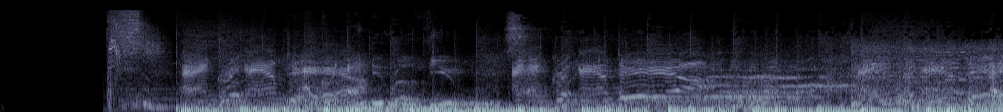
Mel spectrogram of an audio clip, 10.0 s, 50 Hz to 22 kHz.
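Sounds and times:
rock music with heavy bass beat: 1.5 - 10.0.

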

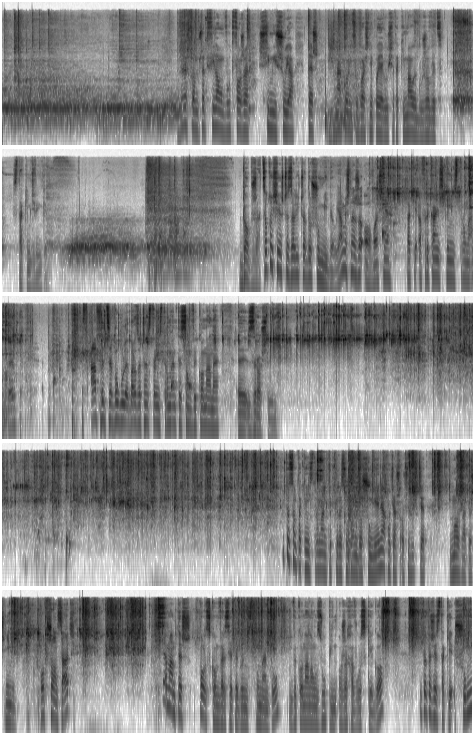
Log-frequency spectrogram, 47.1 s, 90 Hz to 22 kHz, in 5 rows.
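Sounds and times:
seed pod rattles shaken: 16.2 - 44.0, 45.2 - 47.0.

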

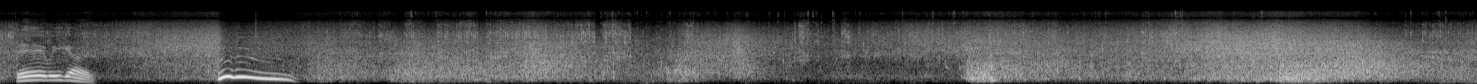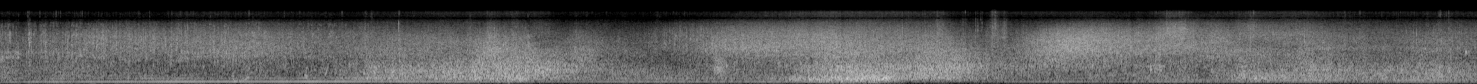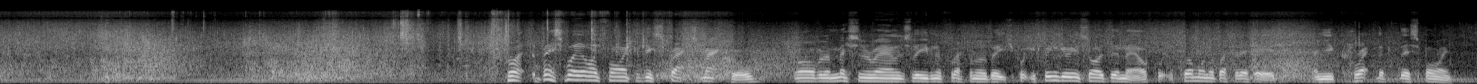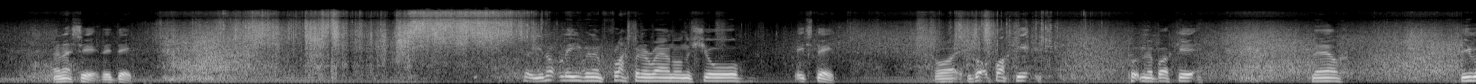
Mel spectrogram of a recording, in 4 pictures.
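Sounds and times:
waves washing over shingle: 0.0 - 59.0
steady low hum: 10.5 - 59.0.

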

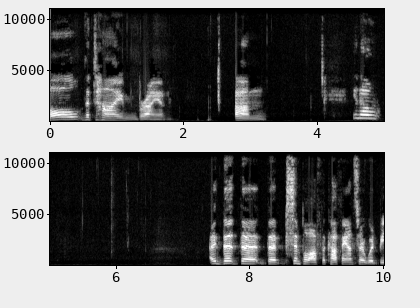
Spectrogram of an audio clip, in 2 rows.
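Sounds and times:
soft clicks: 5.2 - 6.6.

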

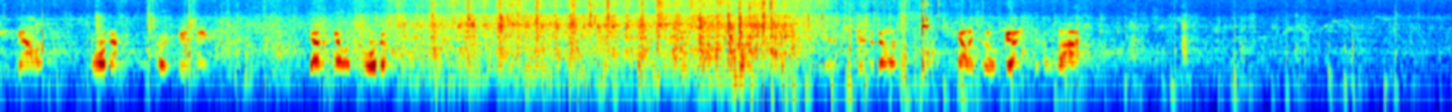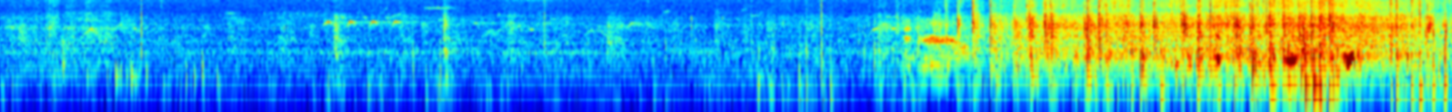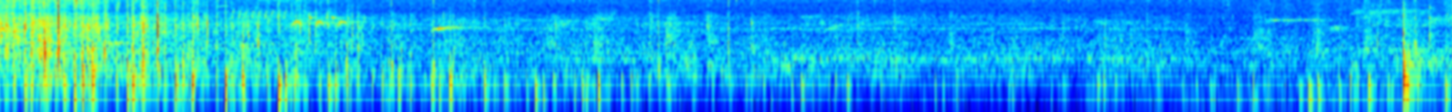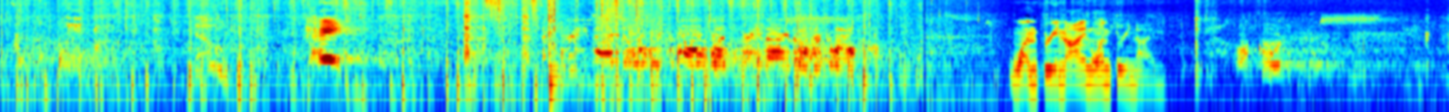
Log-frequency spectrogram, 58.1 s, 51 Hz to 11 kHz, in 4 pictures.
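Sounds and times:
horse hoofbeats on turf: 41.0 - 52.8.

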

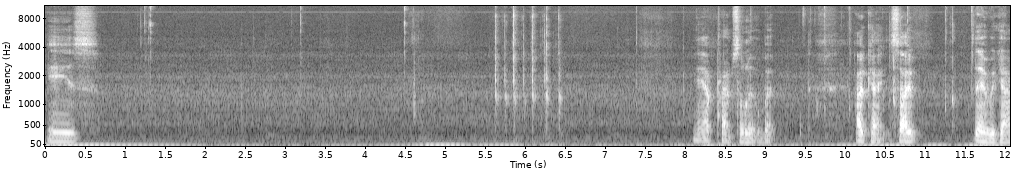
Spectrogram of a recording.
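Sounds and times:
low steady hum: 0.0 - 12.0
keyboard and mouse clicks: 1.2 - 1.4, 4.5 - 4.8, 5.6 - 6.6, 9.4 - 11.7.

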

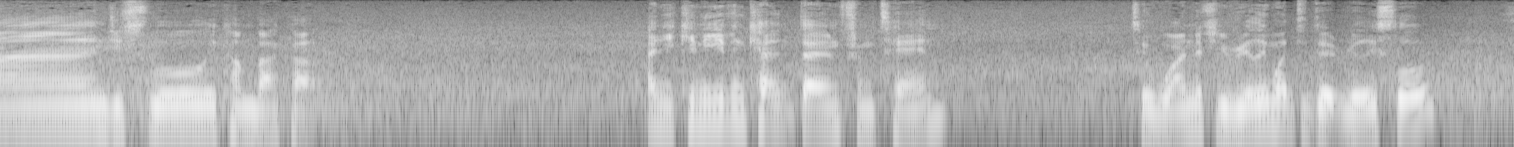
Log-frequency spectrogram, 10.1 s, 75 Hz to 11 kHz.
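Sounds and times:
ocean surf breaking: 0.0 - 10.0.

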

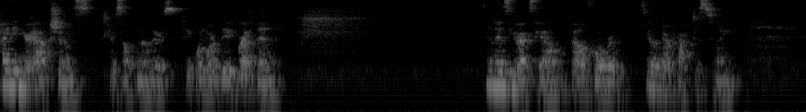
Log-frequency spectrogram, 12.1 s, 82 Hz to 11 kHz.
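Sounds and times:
woman breathing in: 4.4 - 5.8, 11.2 - 12.0.

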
